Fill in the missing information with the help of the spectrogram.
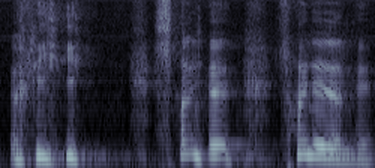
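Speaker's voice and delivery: breaking into laughter while speaking; laughing. Real, not acted. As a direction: chuckle through the words, halting. Teasing congregation about a past election. (웃음을 터뜨리며 말하기)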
